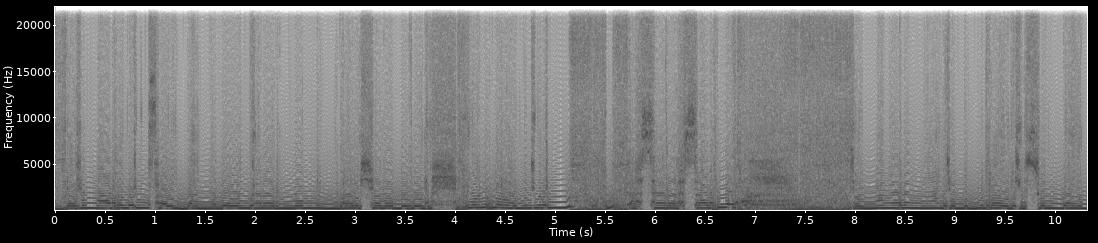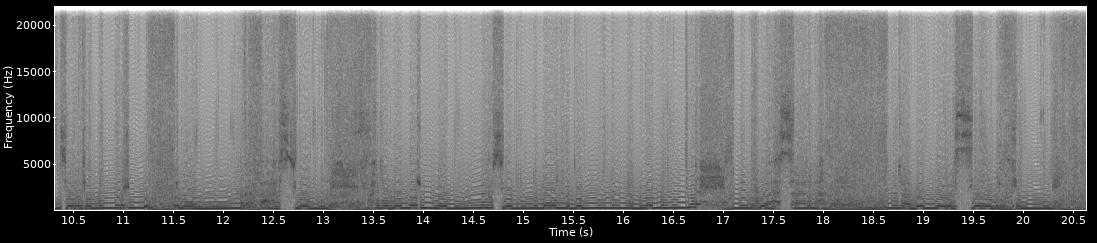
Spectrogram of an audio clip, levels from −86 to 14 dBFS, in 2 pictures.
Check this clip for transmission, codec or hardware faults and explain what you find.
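There is one fault, and it affects the whole clip. Every part of the speech is extremely loud and harsh, pressed into a near-square waveform at an almost fixed, high level, and the background noise comes through as loud as the speech. Pitch can still be followed. This is float read as integer, likely from 32-bit floating-point samples being read as 32-bit integers. Their sign and exponent bits then set each sample's value, so the original level no longer matters.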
